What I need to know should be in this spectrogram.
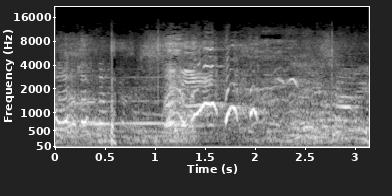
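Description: An elderly man laughs loudly.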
